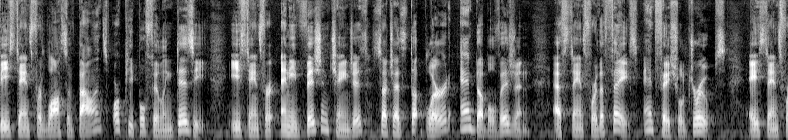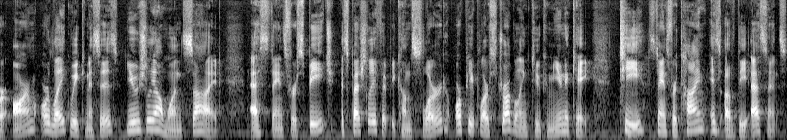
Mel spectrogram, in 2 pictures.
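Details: Adult male speaker; Typical speech.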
